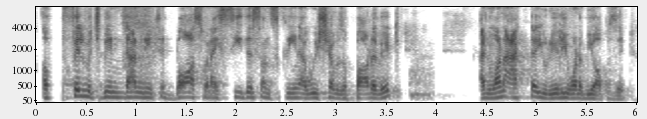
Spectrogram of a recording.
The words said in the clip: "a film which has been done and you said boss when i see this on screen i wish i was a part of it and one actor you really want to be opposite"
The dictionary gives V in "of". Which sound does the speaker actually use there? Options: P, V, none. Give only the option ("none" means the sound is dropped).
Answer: V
